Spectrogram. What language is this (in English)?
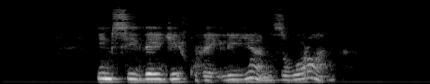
Kabyle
